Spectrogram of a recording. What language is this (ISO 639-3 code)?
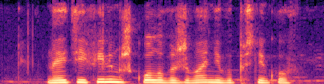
rus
